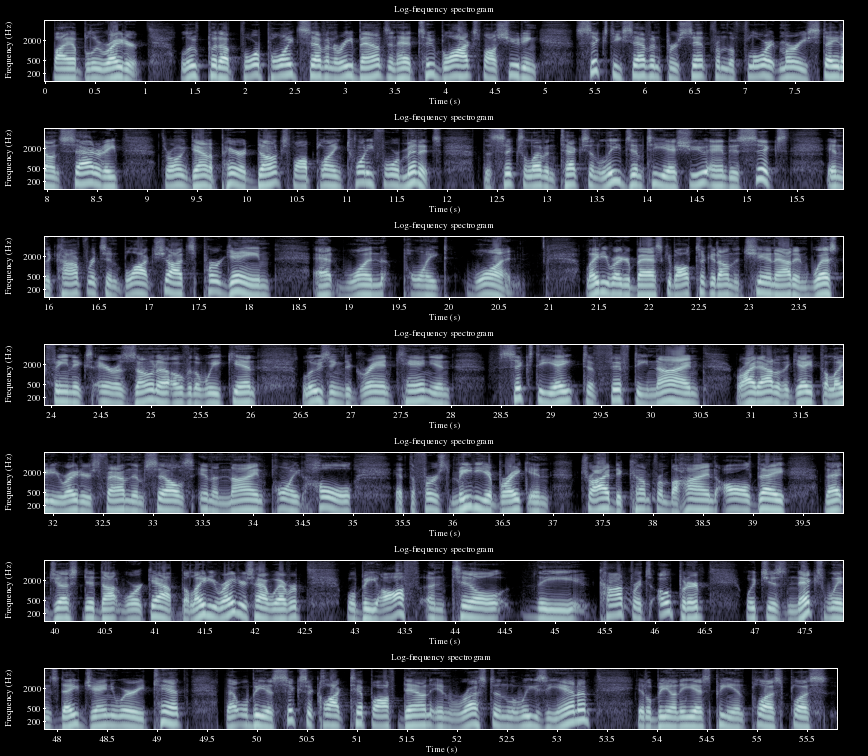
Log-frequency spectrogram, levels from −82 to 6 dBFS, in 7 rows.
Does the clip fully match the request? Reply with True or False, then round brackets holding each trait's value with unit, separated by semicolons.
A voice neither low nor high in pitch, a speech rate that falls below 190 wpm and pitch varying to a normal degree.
True (150 Hz; 155 wpm; 3.1 semitones)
